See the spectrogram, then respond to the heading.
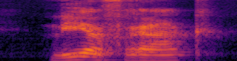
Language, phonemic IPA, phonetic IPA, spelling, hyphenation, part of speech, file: Dutch, /ˈʋeːr.vraːk/, [ˈʋɪːr.vraːk], weerwraak, weer‧wraak, noun, Nl-weerwraak.ogg
- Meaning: retaliation, revenge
